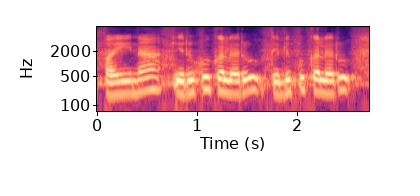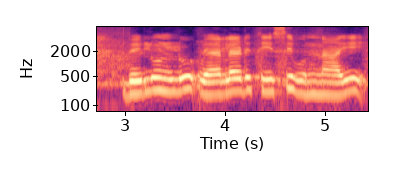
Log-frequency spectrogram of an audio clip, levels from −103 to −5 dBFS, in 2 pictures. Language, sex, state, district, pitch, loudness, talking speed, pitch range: Telugu, female, Telangana, Hyderabad, 215 Hz, -13 LUFS, 100 wpm, 195-245 Hz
